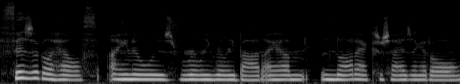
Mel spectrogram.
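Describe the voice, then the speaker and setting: Quietly, a woman speaks at a fairly high pitch with fairly even intonation. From Ireland. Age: 20s. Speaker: content creator. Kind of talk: casual vlog talk. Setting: in bed at home.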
